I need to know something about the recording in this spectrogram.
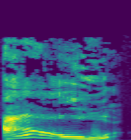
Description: trader pain; 商人杰恩（七日杀）

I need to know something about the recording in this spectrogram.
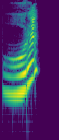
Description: tap

